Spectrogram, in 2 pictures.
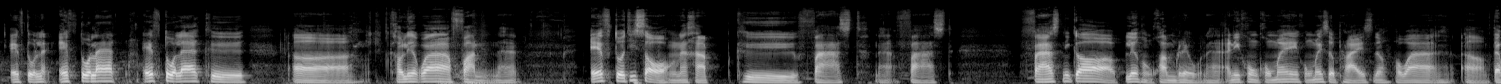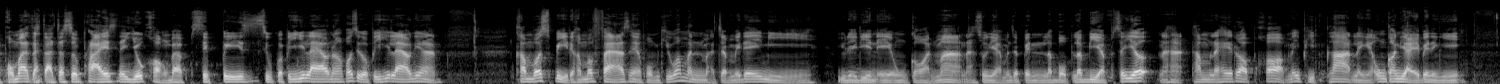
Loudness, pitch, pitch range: -17 LUFS, 105 Hz, 95-125 Hz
